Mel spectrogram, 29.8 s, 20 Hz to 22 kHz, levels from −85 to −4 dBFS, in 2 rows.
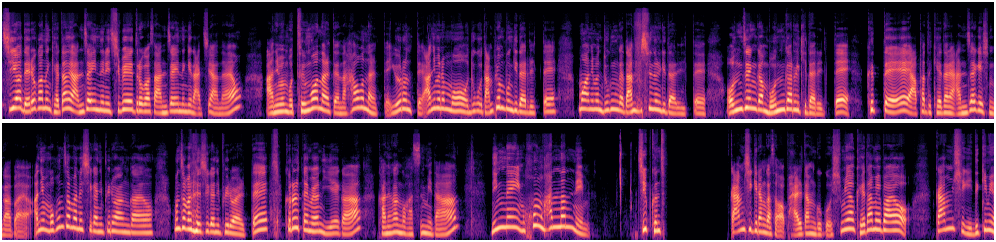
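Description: Around 24.79 s the speech drops out for nearly a second, likely a long network dropout: a brief fading buzz, then about 0.9 s of silence until 25.78 s, with that audio gone.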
